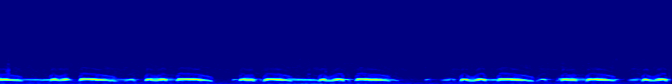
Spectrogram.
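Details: ["Spotted dove cooing in the 'thổ' style, recorded during dove trapping with ground decoys in the wild forests of Vietnam's Central Highlands; loud, mellow low coos in rapid two- and three-note groups, repeated steadily with short pauses."]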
